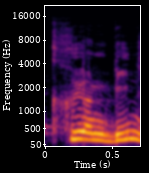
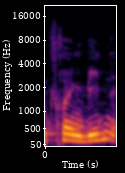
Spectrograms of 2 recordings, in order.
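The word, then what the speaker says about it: Khruangbin: musque ça tombe bien et ce groupe s'appelle crang bean j'ai mal le prononcer k h r u a N G B i n CR bean et c'est un mélange d'influence incroyable et un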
